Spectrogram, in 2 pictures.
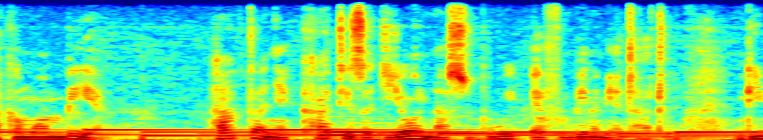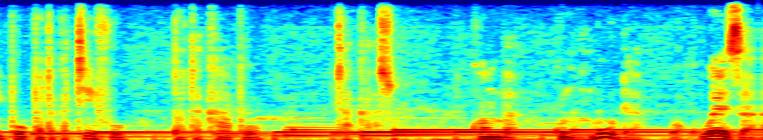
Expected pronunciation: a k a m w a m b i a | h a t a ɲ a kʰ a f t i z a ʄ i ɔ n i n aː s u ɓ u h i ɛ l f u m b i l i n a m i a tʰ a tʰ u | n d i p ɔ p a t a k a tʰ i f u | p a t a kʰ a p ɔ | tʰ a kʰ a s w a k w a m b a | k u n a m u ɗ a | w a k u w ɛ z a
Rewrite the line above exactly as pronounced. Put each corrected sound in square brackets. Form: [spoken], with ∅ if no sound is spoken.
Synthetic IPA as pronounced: a k a m w a m b i a | h a t a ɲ a kʰ a [∅] t i z a ʄ i ɔ n i n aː s u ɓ u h i ɛ l f u m b i l i n a m i a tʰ a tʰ u | n d i p ɔ p a t a k a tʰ i f u | p a t a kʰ a p ɔ | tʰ a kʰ a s w a k w a m b a | k u n a m u ɗ a | w a k u w ɛ z a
